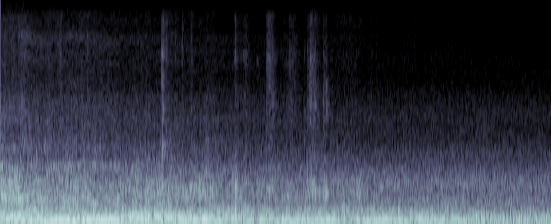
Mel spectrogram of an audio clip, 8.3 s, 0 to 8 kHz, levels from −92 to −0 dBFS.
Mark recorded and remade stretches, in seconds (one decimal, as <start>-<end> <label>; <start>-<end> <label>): 0.0-7.1 remade; 7.1-8.3 recorded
